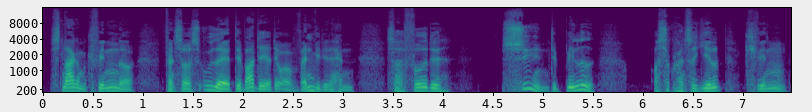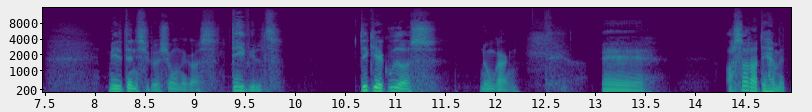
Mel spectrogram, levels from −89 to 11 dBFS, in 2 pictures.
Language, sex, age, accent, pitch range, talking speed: Danish, male, 20-39, native, 110-150 Hz, 220 wpm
